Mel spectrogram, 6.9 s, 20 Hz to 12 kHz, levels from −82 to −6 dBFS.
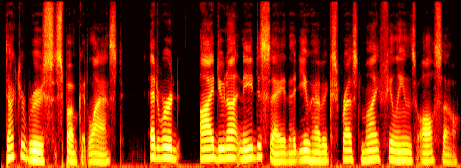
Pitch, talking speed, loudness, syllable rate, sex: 135 Hz, 165 wpm, -18 LUFS, 4.2 syllables/s, male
